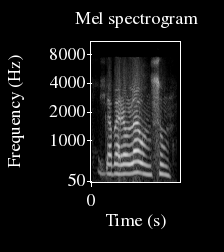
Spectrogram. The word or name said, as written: Gabarola Oncom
